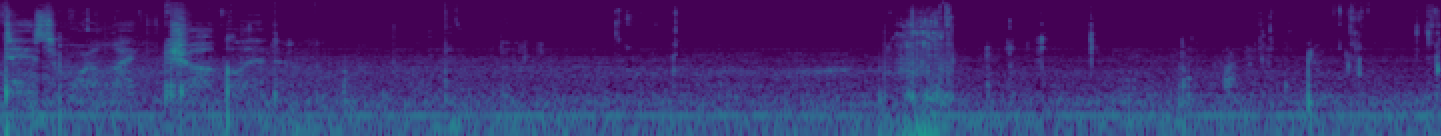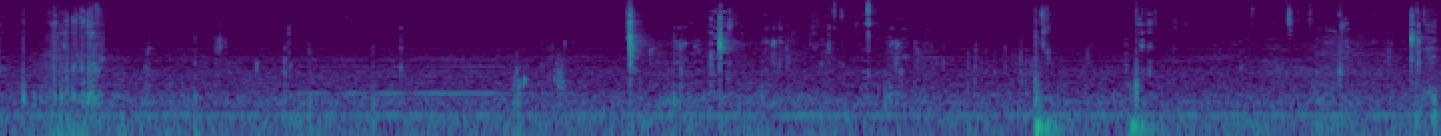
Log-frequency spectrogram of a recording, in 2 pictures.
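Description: Close, soft chewing and biting of balsamic chicken, with small crunches and moist squishes coming at irregular moments over a quiet background hum.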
